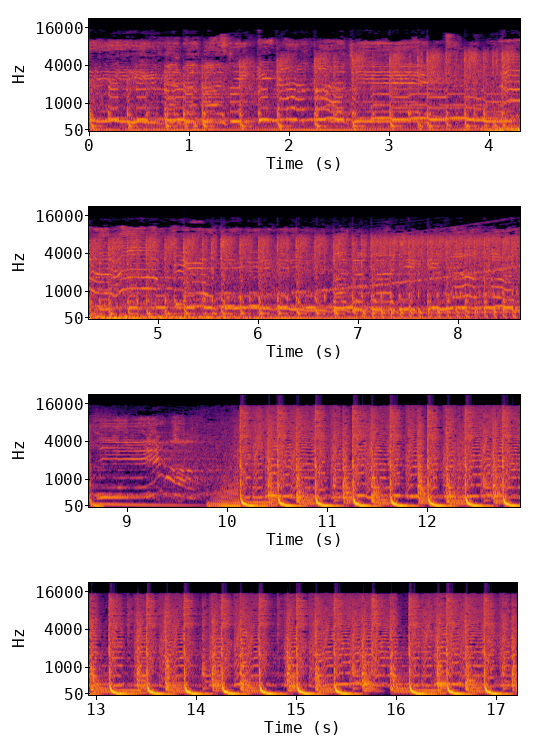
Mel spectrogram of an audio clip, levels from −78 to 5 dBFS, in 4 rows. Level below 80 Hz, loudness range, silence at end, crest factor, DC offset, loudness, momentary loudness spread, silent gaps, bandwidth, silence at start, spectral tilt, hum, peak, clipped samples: -18 dBFS; 3 LU; 0 s; 12 dB; under 0.1%; -11 LUFS; 5 LU; none; over 20 kHz; 0 s; -3.5 dB/octave; none; 0 dBFS; 0.2%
